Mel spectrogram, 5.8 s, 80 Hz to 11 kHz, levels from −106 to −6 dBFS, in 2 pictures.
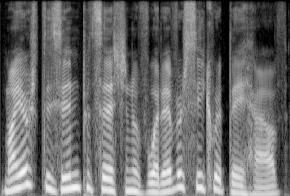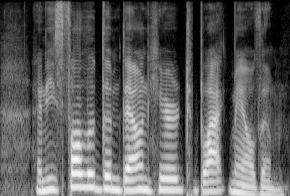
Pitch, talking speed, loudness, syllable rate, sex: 170 Hz, 185 wpm, -16 LUFS, 5.1 syllables/s, male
